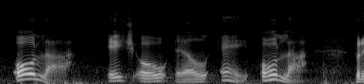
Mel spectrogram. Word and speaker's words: hola: okay you say hola h-o-l-a hola but in spanish we don't pronounce the h so really what you're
